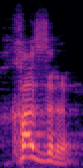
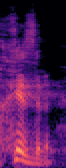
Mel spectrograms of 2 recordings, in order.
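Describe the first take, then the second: First: It has a after kh and no later vowel. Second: It has i after kh and no later vowel. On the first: "दूसरे में खा पे जबर है मगर दौद और रा साकिन है" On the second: "तीसरा तरीका यह है कि खा के नीचे जेर है"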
